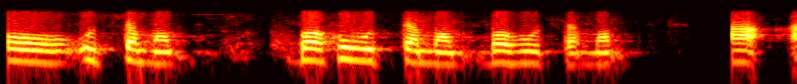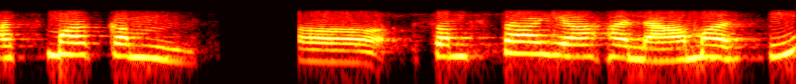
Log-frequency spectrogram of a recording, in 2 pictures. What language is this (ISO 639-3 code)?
san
